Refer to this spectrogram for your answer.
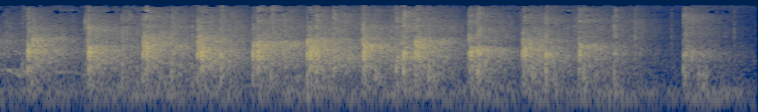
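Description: An audience applauds, many hands clapping in a steady, rhythmic beat of about three claps per second, bright and fairly loud throughout, with no voices over it.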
